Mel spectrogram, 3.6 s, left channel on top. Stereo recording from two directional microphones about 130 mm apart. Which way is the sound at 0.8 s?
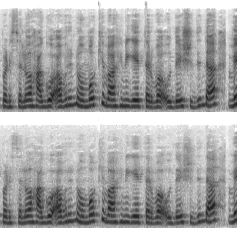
35° left (ahead or behind).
